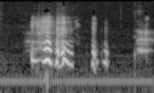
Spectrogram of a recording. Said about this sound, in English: That could be funny for a prank if your dog starts barking in the background.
